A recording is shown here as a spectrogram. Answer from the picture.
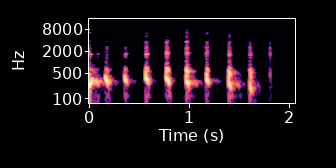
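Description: A person laughing in a quick run of about nine short "ha" bursts that grow fainter.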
